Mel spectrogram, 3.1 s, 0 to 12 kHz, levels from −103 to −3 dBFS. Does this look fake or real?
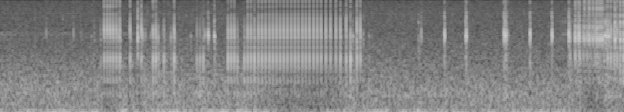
real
